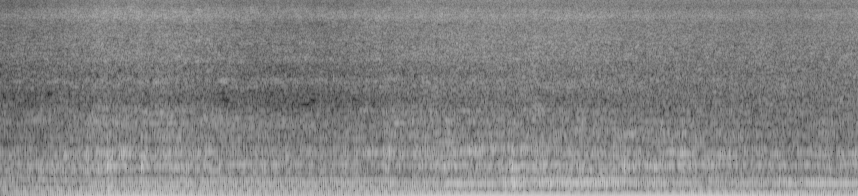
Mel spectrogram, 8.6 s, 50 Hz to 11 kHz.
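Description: Audi TT RS 2.5-litre turbocharged inline five-cylinder, fitted with an IROZ IMS1100 upgrade, idling steadily while warming up after a cold start.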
